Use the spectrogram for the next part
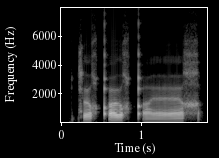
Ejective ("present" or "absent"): present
